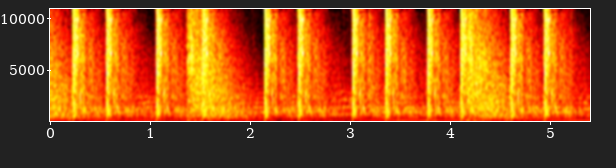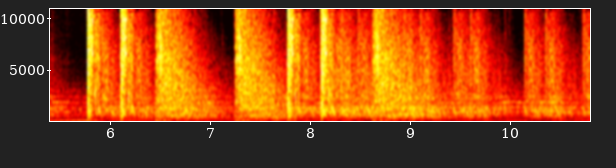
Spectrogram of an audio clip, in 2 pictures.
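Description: Film score with held low bass notes, over which comes a rapid, irregular run of loud sharp cracks, gunshots in a shootout.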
